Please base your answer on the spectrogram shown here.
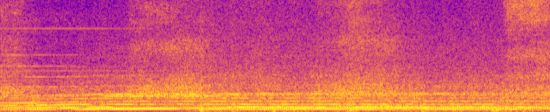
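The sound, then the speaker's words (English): A railroad train rumbles by loudly, with a steady whistle-like tone sounding over the rolling clatter of the cars for the whole stretch. “But the arrival of the railroad changed everything.”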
